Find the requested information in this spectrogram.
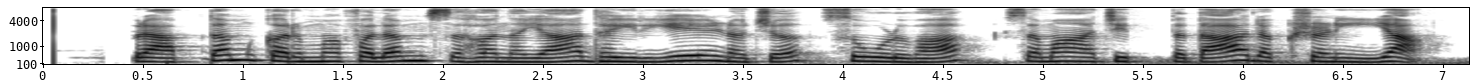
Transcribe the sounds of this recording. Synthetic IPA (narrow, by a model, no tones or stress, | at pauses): pɾaːp̚t̪ɐmkɐɾmɐfɐlɐmsɐɦɐnɐjaːd̪ʱɐjɾjeːɳɐt͡ɕɐsoːɭʋaːsɐmaːt͡ʃit̪ːɐt̪aːlɐkʂɐɳ̃iːjaː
